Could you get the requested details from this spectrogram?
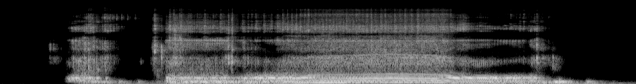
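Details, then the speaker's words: Husqvarna 329L two-stroke string trimmer with fresh fuel, test run after priming: it fires, runs briefly with a sagging, wavering pitch, then bogs and dies as if out of fuel. The cause is a loose carburetor intake insulator leaking the crankcase pulse. "well if you listened to when I ran it it wasn't having a fast idle problem like it was sucking air and running lean it was running like it was running out of fuel and dying"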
